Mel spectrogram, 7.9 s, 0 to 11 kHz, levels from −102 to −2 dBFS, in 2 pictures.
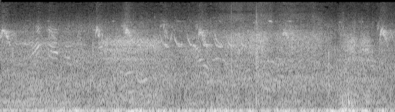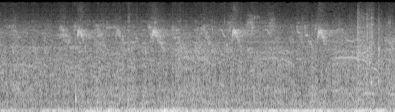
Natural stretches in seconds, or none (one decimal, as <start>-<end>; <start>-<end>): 0.0-4.2; 6.0-7.9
